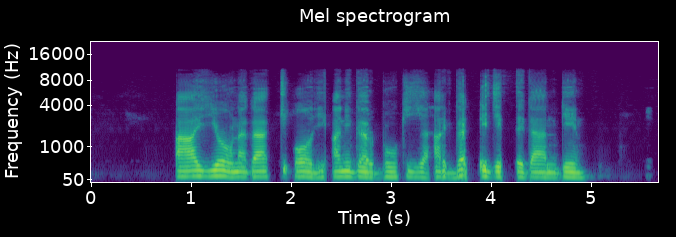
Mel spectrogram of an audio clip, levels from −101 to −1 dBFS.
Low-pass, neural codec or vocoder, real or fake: 10.8 kHz; codec, 24 kHz, 0.9 kbps, WavTokenizer, medium music audio release; fake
